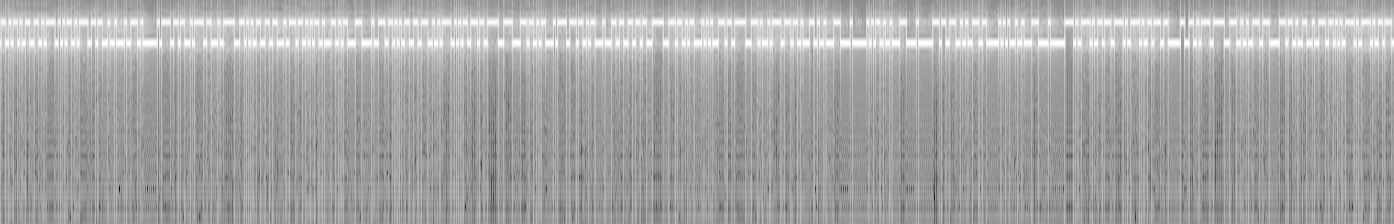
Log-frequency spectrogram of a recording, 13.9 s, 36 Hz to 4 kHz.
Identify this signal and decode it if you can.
RTTY, about 45.45 baud. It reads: DIESEL-ELECTRIC SUBMARINES TO BE BUILT BY THE U.S. NAVY. VIETNAM WAR
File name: fsk850 / usnavy5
